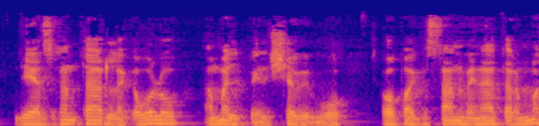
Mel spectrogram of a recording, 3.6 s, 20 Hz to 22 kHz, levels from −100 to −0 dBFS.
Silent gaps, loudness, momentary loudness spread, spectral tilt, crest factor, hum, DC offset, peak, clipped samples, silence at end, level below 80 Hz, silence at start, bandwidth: none; -27 LUFS; 5 LU; -4.5 dB/octave; 20 dB; none; under 0.1%; -8 dBFS; under 0.1%; 0 s; -48 dBFS; 0.1 s; 14 kHz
